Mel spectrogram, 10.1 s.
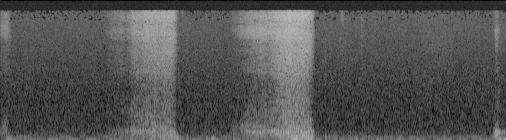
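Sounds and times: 
gentle brushing strokes: 2.2 - 3.8, 4.7 - 7.3.

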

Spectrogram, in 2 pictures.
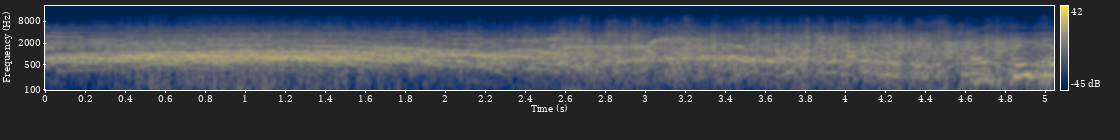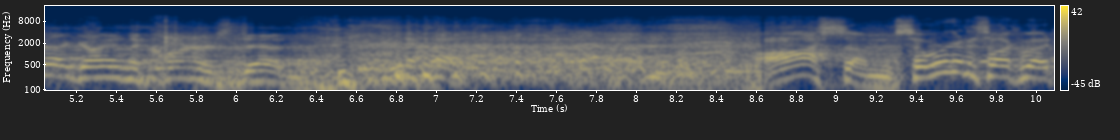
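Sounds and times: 
live studio audience screaming and cheering: 0.0 - 5.0
laughter: 3.5 - 5.2, 6.3 - 8.9
speech: 4.8 - 10.0.

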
